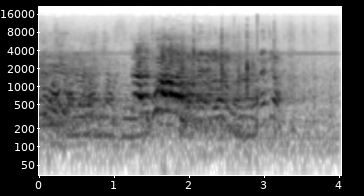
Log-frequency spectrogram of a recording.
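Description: Voices calling out across an open football pitch during play, with one loud, drawn-out shout about a second and a half in; the calling dies down near the end.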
